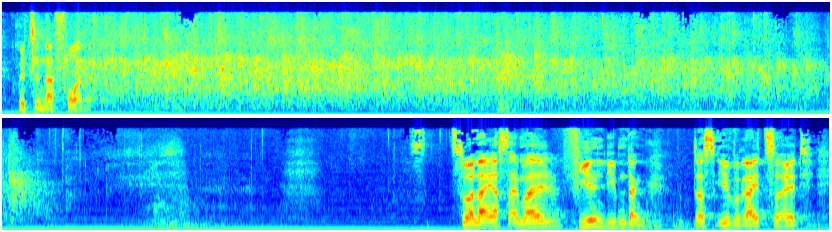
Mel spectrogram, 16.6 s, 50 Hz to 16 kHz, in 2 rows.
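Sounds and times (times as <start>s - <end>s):
speech: 0.2s - 1.1s, 12.9s - 16.5s
audience applause welcoming two guests onto the stage: 0.4s - 8.9s.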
